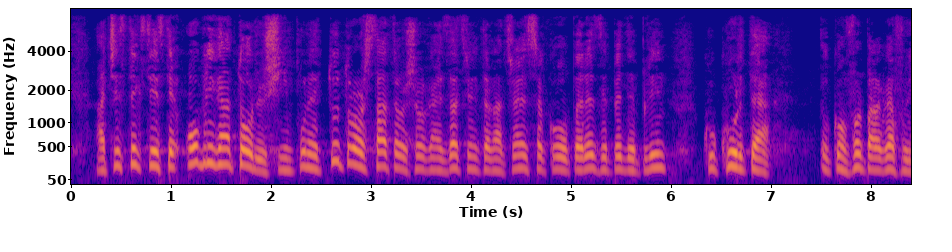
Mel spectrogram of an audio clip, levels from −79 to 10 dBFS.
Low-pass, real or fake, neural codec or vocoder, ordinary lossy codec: 7.2 kHz; fake; codec, 16 kHz, 16 kbps, FreqCodec, smaller model; none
